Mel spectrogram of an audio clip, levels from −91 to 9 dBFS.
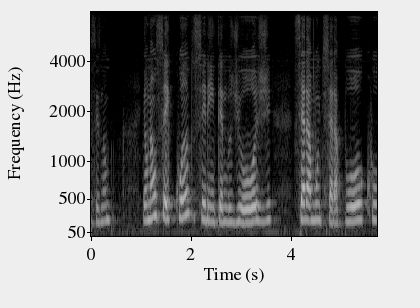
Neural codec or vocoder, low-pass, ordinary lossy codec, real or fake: none; none; none; real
